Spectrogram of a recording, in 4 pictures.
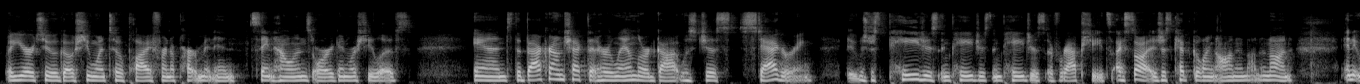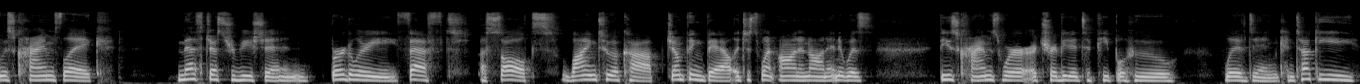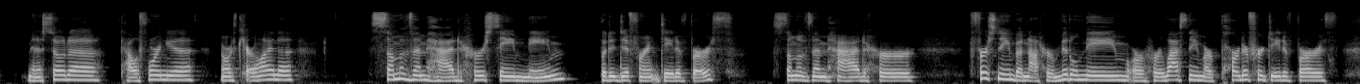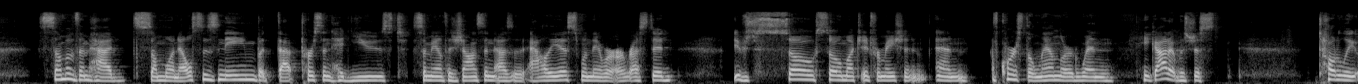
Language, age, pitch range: English, 20-39, 180-210 Hz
